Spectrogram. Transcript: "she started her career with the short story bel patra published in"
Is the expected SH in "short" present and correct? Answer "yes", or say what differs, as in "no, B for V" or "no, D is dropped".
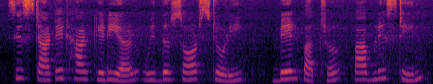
no, S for SH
